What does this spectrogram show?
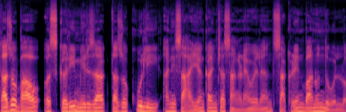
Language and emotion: Goan Konkani, neutral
